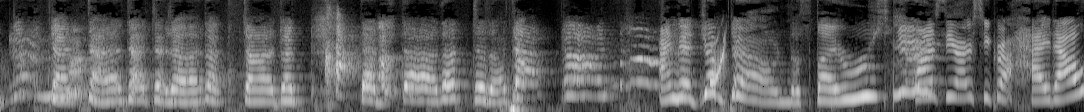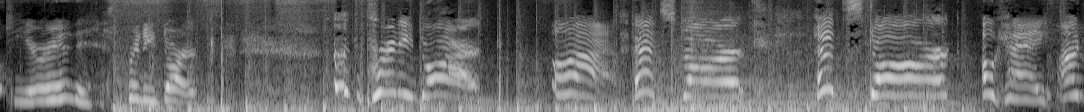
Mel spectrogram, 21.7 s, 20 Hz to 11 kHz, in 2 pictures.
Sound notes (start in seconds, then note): 0.1 hums tune while going down; 3.0 coughs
